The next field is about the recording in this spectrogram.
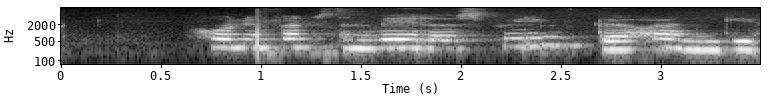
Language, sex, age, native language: Icelandic, female, 12, Icelandic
